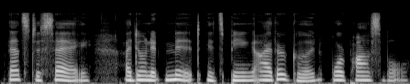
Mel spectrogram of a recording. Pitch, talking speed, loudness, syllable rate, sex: 190 Hz, 175 wpm, -16 LUFS, 4.6 syllables/s, female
